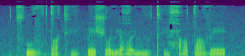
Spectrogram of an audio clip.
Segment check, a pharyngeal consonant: present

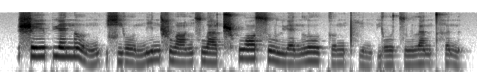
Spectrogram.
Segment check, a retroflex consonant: present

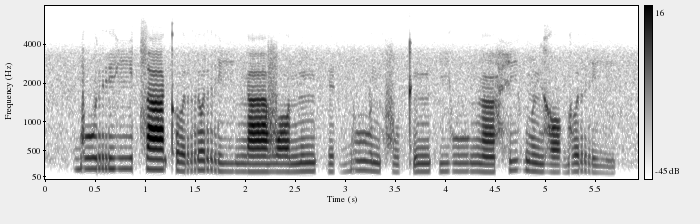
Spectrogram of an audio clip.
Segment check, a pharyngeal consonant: absent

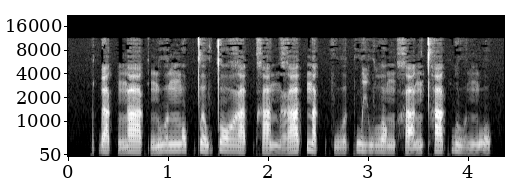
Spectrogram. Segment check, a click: absent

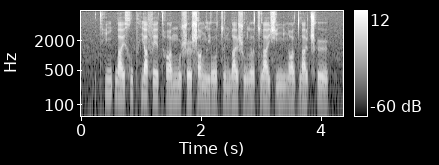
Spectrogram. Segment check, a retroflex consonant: present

